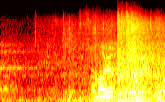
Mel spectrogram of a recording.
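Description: A basketball free throw striking the hoop: a single short knock about one and a half seconds in, in a hall with voices around it.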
